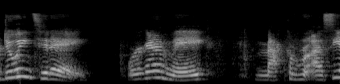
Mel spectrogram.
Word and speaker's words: macaron: We're gonna make macaron. See, I call them macaroons, but they're technically macaron. Macaron.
